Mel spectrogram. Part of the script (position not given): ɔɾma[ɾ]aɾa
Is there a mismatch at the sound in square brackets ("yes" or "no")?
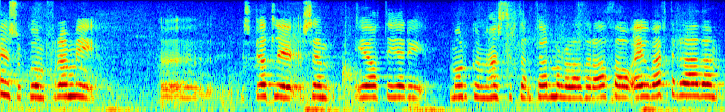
yes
